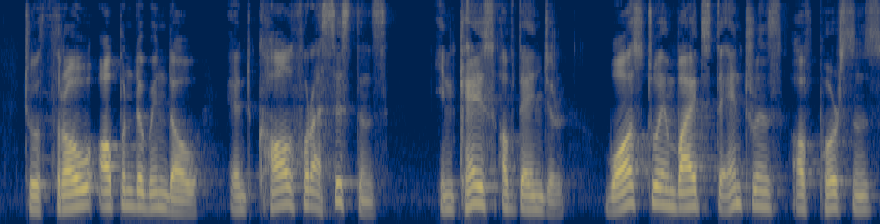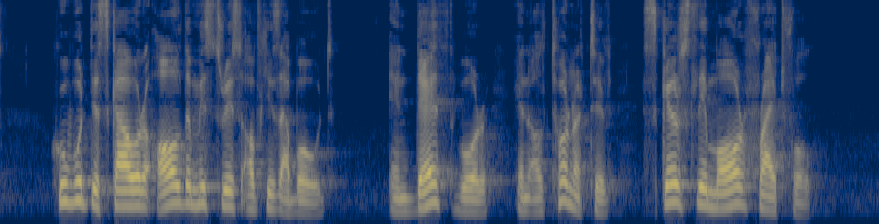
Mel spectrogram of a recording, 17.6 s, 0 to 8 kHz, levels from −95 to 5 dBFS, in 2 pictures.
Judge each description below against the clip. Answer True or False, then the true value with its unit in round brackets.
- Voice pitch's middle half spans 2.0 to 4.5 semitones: False (5.2 semitones)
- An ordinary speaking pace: False (125 wpm)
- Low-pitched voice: False (160 Hz)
